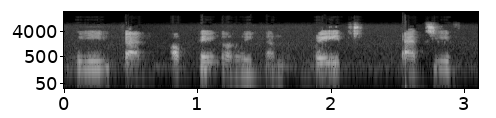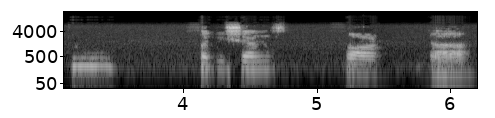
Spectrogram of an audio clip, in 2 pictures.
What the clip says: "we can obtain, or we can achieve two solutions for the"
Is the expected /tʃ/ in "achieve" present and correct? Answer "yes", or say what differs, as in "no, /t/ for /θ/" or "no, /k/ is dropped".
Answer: yes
